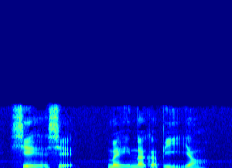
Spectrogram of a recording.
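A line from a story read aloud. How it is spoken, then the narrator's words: Imitative muttering. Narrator (Chinese): 模仿一下安东尼奥，就嘀咕了一句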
